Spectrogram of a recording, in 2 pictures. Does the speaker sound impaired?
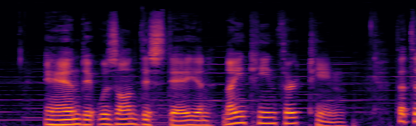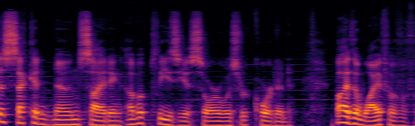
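No.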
